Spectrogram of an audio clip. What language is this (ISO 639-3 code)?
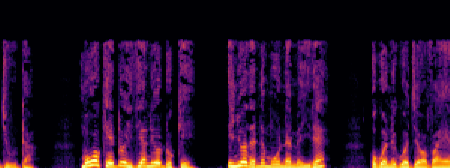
kik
